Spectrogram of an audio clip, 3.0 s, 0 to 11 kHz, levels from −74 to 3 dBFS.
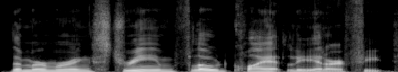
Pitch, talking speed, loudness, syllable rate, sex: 120 Hz, 160 wpm, -17 LUFS, 4.3 syllables/s, male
